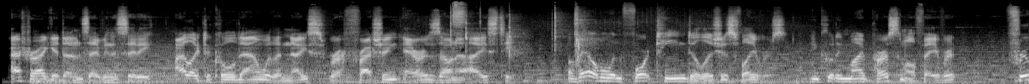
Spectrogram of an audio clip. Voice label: Commercial Demo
